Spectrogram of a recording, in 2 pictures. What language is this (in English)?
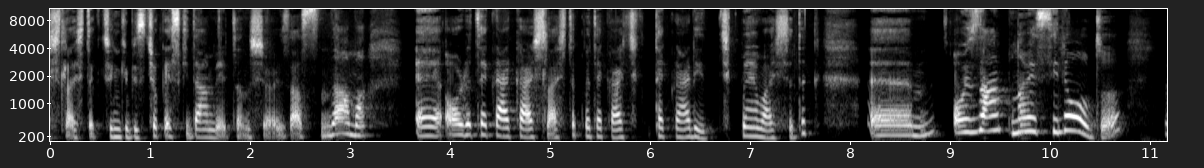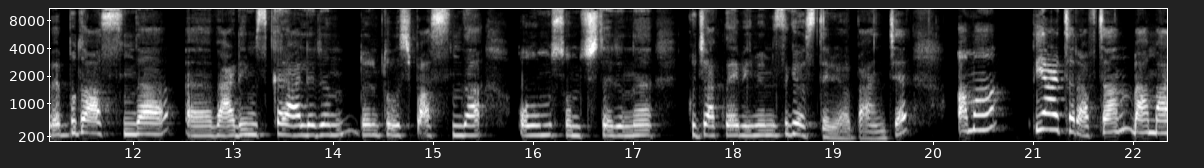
Turkish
